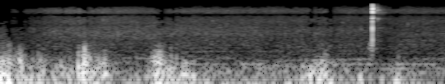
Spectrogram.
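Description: Wind buffeting the microphone, and near the end a single sharp crack of a driver striking a golf ball off the tee.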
